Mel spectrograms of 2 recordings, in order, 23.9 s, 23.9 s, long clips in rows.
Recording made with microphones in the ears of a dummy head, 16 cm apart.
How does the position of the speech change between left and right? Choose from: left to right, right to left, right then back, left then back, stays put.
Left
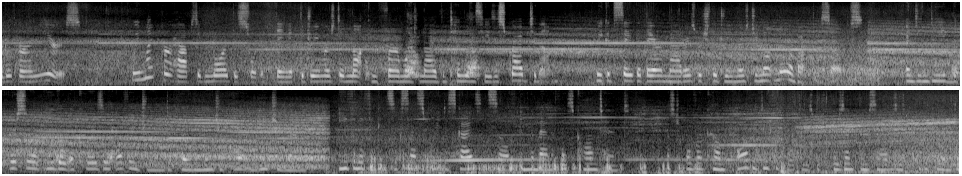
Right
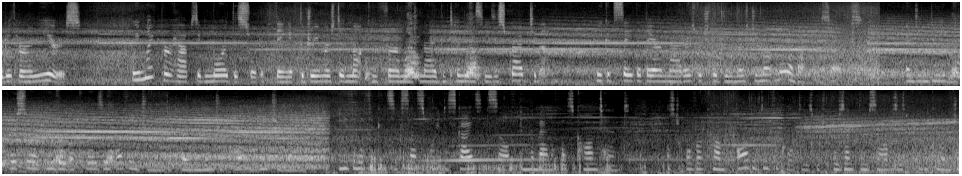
right to left.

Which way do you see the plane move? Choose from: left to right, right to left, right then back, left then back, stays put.
right to left.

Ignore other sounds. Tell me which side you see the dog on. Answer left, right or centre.
right.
